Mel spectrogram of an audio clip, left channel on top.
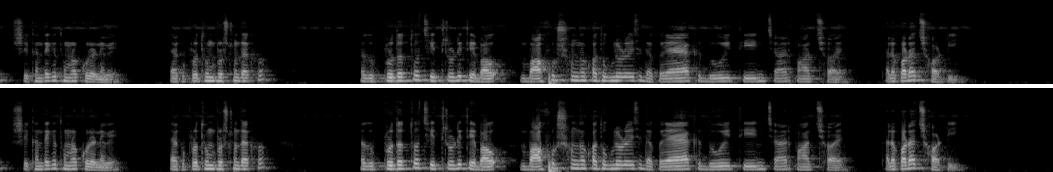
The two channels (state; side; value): normal; both; correlation 0.82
